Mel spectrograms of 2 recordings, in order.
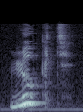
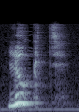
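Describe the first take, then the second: No difference in how they are said.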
